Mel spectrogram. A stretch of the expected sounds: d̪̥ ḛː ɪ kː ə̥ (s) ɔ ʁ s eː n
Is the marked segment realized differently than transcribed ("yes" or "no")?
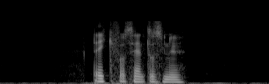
yes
